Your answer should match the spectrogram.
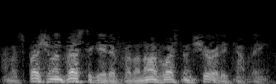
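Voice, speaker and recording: A man's voice: low voice, big pitch swings, rapid-fire, husky, heavily acted. An American man playing a tough, shrewd insurance investigator in a 1950s radio noir drama, clipped and sardonic. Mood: sardonic, pressing. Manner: clipped, sardonic, hard-boiled. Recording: muffled, noisy 1950s radio recording.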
